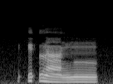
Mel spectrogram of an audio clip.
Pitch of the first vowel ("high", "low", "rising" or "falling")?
high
